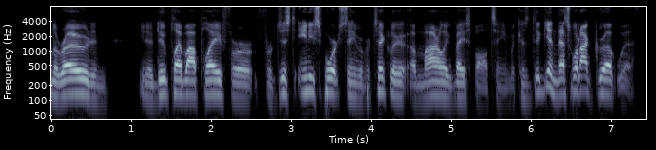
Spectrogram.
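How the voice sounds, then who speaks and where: A man with a Southern US accent speaks at a very fast pace and a medium pitch, with ordinary pitch variation and big swings in loudness. The sound is dry and close with no echo, over a quiet background. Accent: Southern, noticeable. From US South, the Carolinas. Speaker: sports journalist and author. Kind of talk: interview. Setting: remote from another city.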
